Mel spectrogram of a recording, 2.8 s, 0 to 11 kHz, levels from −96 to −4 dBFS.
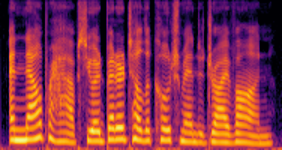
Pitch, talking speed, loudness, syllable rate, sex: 210 Hz, 255 wpm, -16 LUFS, 6.1 syllables/s, female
